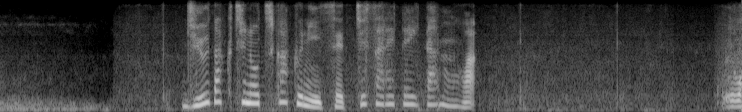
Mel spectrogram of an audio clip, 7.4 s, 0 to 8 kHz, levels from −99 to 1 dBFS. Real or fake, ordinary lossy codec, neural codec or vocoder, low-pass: fake; Opus, 24 kbps; codec, 16 kHz, 4 kbps, FunCodec, trained on LibriTTS, 50 frames a second; 7.2 kHz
